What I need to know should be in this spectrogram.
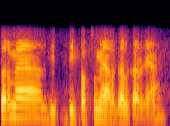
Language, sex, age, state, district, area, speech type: Punjabi, male, 30-45, Punjab, Gurdaspur, urban, conversation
